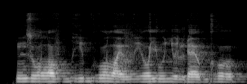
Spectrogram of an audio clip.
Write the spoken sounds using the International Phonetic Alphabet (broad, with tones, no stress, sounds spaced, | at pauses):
n z u˨ lˠ ʊ˨ v bʱ i˦ bʱ u˦ lˠ e˨ v i˨˦ ʊ̯ j u˦ ʎ ʊ˨ ʎ ɽ ɛ˨ ʊ̯ ɡʱ ʊ˦˨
